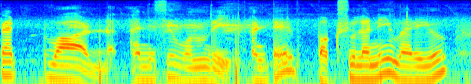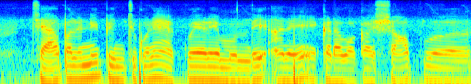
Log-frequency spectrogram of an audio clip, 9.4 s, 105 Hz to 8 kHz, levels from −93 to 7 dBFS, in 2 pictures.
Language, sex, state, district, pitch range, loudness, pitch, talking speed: Telugu, male, Andhra Pradesh, Manyam, 120-140 Hz, -21 LUFS, 130 Hz, 100 wpm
